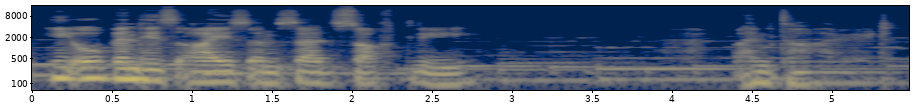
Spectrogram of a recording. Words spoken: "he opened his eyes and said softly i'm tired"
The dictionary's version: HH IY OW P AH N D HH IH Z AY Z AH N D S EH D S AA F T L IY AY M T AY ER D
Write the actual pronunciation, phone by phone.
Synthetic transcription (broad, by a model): HH IY OW P AH N D HH IH Z AY Z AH N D S EH D S AA F T L IY AY M T AY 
